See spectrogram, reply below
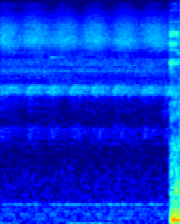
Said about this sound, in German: Es ist ein tiefer, vertrauter Wald in einer Sommernacht. Du hörst die Grillen zirpen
